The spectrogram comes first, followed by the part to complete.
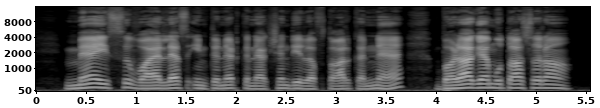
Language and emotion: Dogri, surprised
